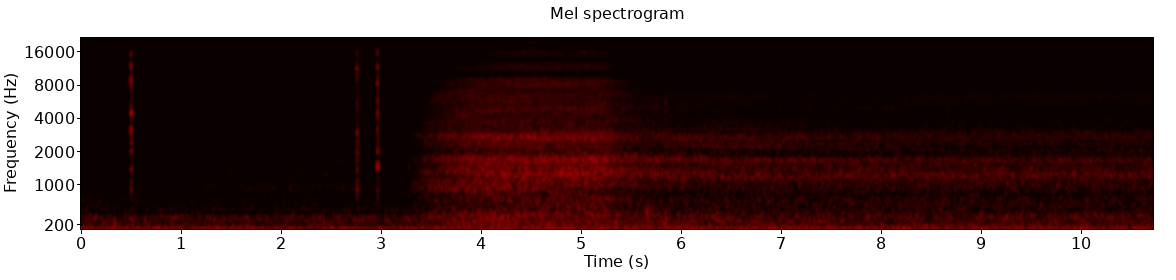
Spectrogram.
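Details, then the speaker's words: Lincoln MKZ front seats after repairing the heated/cooled seat wiring harness: a few clicks, then a soft, steady airy whoosh with no rattle; the cooled-seat fans are running normally. "But as you can hear, the fans are running for the heated seats, or sorry, the cooled seats."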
